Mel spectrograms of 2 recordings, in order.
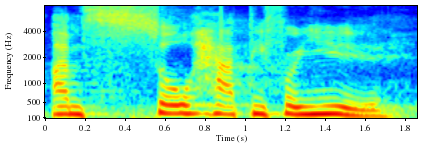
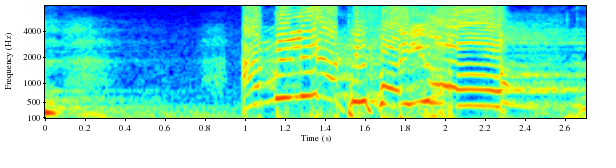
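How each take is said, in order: First: Lower, slow and grounded; calm, grounded happiness; different power. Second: Very high, soft and slow; strained, unnatural happiness; weird-sounding. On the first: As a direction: settle it low and slow. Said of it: "That's a different power". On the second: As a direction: squeak it out thin and drawn. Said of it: "That sounds weird". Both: Shown as a demonstration.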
